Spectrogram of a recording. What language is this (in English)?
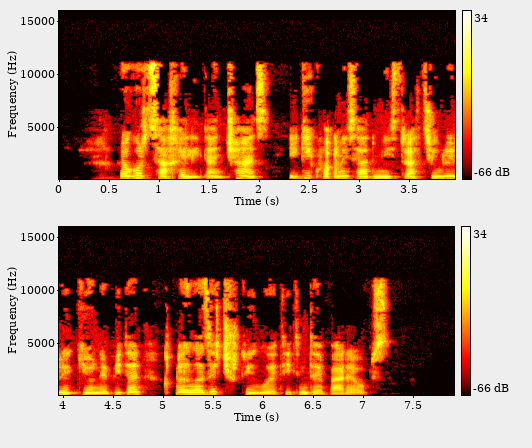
Georgian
